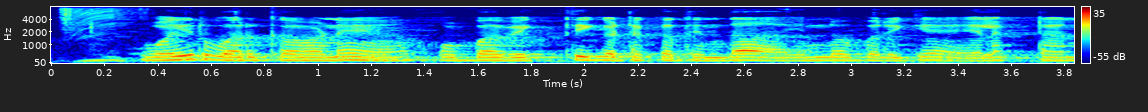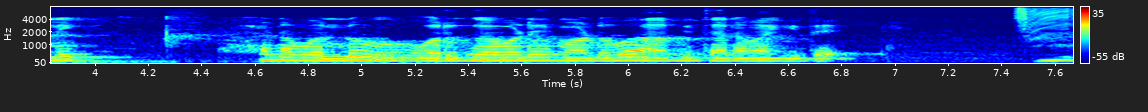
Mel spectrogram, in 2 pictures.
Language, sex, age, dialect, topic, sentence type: Kannada, male, 36-40, Mysore Kannada, banking, statement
